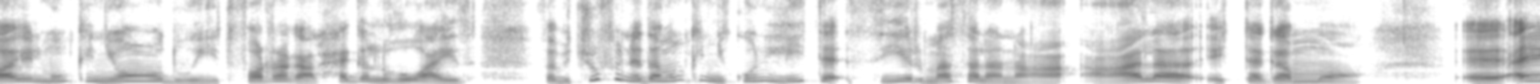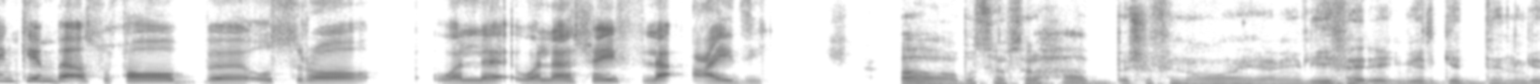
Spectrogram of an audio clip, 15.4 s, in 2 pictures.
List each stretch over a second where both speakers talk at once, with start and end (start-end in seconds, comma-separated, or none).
none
